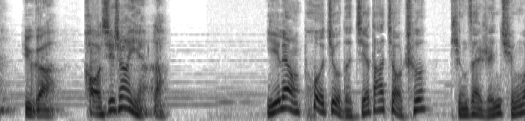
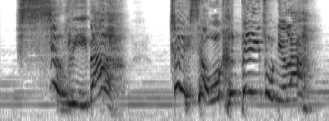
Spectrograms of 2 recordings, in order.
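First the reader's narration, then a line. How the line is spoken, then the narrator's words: Woman shouting. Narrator (Chinese): 一个女人……大喊道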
